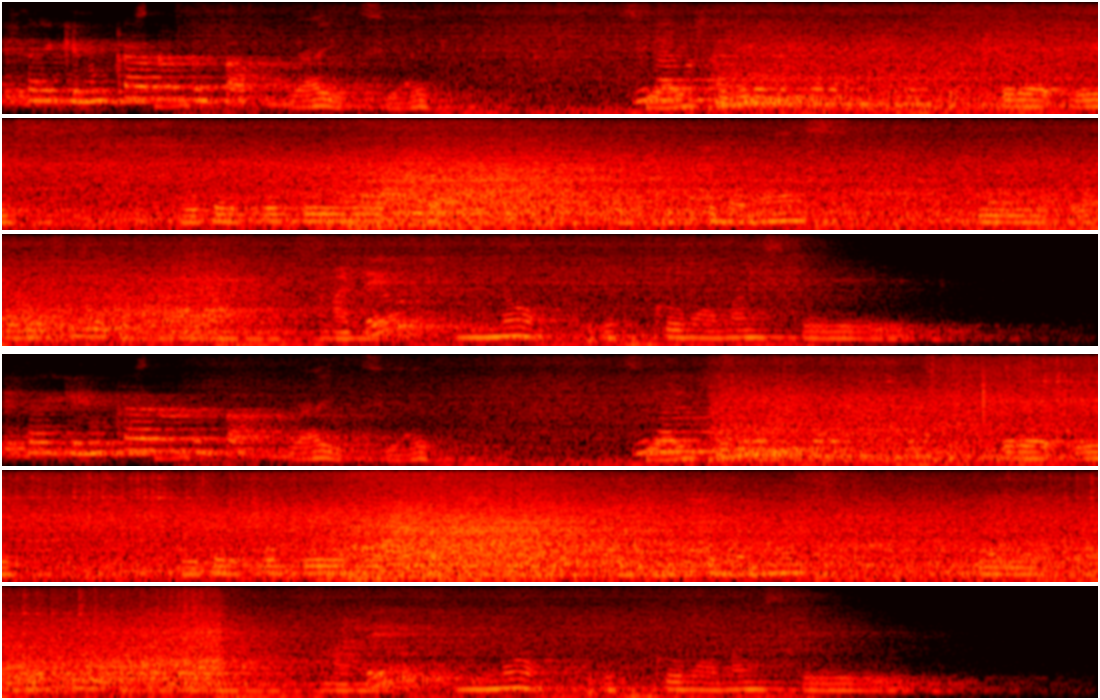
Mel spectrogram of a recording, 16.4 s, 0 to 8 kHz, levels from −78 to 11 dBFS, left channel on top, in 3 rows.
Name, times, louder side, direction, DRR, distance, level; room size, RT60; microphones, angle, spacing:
voice 1, 0.0-1.3 3.1-3.9 12.5-13.1, left 1 dB, 50° left, 0 dB, 1.2 m, -34 dB
sound 1, 0.9-15.0, left 2 dB, 70° left, 2.1 m, -44 dB
voice 2, 1.4-2.2 3.1-7.8 8.2-10.0 10.3-12.6 13.2-13.7 14.0-15.7, left 1 dB, 15° left, 7 dB, 0.4 m, -36 dB
sound 2, 3.5-12.1, right 3 dB, 65° right, 0.7 m, -31 dB
9.8 x 6.3 x 5.2 m, 2.4 s
head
